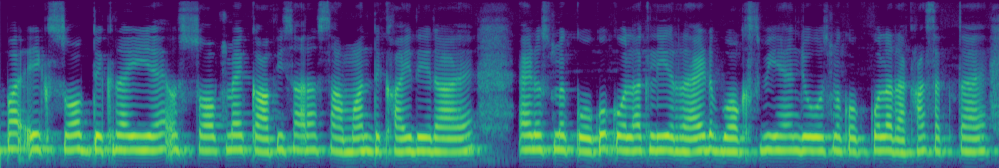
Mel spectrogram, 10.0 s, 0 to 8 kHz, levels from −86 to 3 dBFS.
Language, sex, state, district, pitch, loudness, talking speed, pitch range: Hindi, female, Jharkhand, Jamtara, 215 Hz, -14 LUFS, 200 wpm, 205-225 Hz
